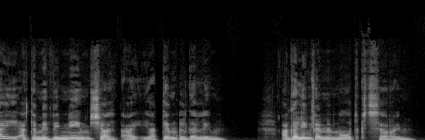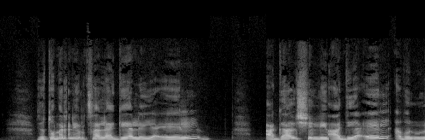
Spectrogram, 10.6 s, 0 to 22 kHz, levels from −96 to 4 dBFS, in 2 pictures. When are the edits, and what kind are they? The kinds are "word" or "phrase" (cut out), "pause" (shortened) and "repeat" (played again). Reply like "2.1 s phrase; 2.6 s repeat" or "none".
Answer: 2.2 s word; 3.9 s word; 6.2 s word; 9.4 s word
